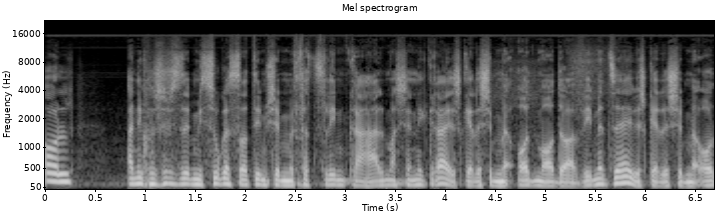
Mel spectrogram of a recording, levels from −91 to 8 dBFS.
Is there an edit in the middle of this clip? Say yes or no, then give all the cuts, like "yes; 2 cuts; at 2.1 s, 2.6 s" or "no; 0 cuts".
no; 0 cuts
